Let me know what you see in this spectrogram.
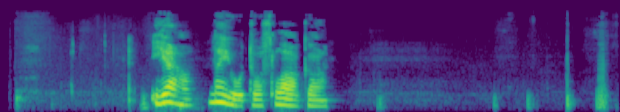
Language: Latvian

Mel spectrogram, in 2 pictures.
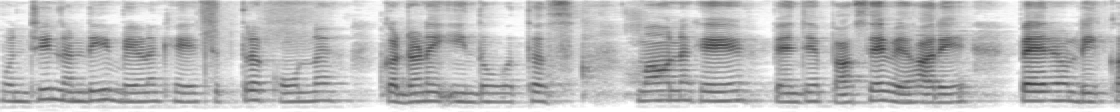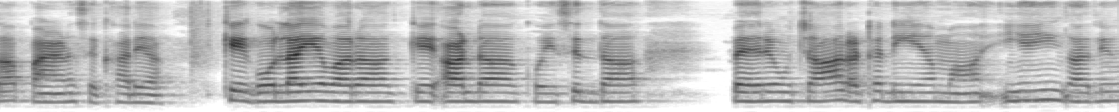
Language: Sindhi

